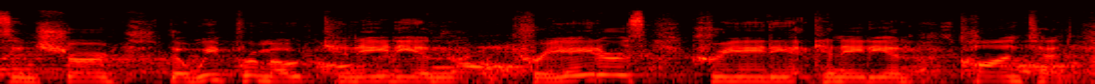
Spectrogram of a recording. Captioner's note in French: voix de l'interprète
